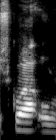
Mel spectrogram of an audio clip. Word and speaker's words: Squirtle: And obviously Squirtle rhymes with turtle.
